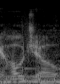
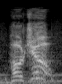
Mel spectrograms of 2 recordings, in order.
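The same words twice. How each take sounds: First: The name is said flatly, without force. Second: The name is said with a powerful, forceful inflection. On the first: The speaker calls it wrong. "You don't say Hojo" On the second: The speaker calls it right. "with a powerful inflection"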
